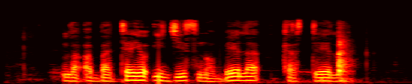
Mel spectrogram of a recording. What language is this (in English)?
Esperanto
